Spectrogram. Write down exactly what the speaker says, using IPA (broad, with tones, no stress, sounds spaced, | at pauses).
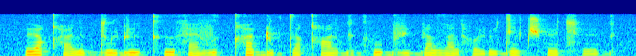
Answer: ø˦ qʰ ø˨ l ɯ˦ ɡ d u˧ l ɖ y˦ l kʰ ɯ˧ h æ˨ v ɯ˧ ɡ qʰ ɯ˦ ɡ ɖ u˨ ɡ t̪ ɯ˨ qʰ ɑ˧ l ɡ ø˧ ɡ h u˦ ɡ v y˨ b e˧ l ðˤ e˨ l h o˨ l ɽ y˨ d e˧ l t͡ʃʰ ø˧ t͡sʰ ø˨ ɡ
